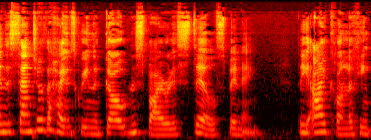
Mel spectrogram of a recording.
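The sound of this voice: The passage is read in an unforced voice.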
